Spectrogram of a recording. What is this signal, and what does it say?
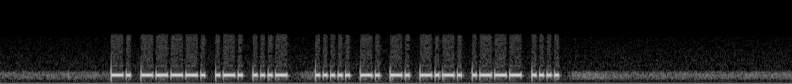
Morse code, heard as a keyed tone, about 32 wpm, 440 Hz. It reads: N9RV 5NNCJH
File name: ARCHIV / OKDX2020 / OK1RIb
